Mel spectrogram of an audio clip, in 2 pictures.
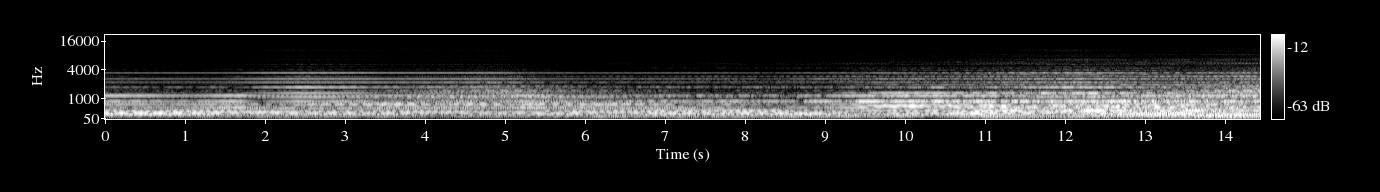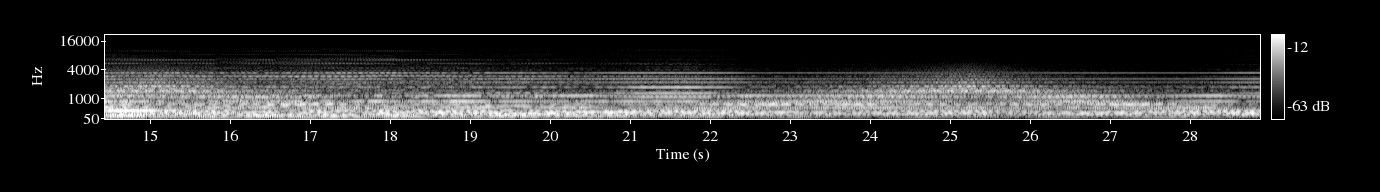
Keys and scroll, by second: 10.2 n.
